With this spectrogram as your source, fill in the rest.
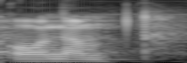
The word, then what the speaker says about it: ओणम: केरल आ गया भाई, केरल है हमारा ओनम, सबसे इम्पॉर्टेंट है ओनम, बहुत लोग ओणम भी कहते हैं बट करेक्ट प्रोनाउंसिएशन है ओनम।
